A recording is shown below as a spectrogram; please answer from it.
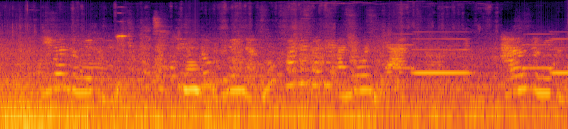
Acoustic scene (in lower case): bus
